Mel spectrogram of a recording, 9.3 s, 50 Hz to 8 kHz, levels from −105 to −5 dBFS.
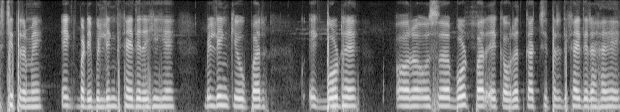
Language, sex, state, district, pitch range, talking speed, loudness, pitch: Hindi, female, Bihar, Sitamarhi, 205-220 Hz, 175 wpm, -21 LUFS, 210 Hz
